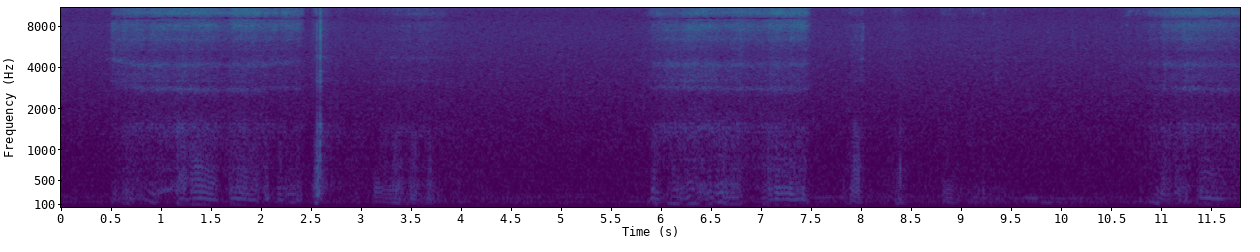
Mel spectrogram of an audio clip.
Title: Pt snoring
